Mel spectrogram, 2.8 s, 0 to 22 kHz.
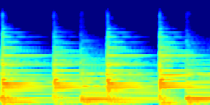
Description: Index of /musicradar/gangster-sting-samples/85bpm Loops
GS_Piano_85-D1.wav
